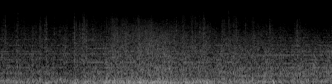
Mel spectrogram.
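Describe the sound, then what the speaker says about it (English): Artillery and howitzer fire in the Empire: Total War strategy game, a dense continuous rumble of distant booms and crackling shots that rolls on steadily without pause. "There's a few shots coming in."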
